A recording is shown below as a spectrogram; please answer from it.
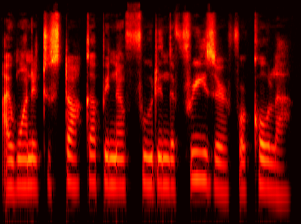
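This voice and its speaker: A woman's voice: on the low side, steady tone, fairly quick, dark tone, no room sound, studio quality. A woman with a Nigerian accent telling a dramatic first-person story as its narrator.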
